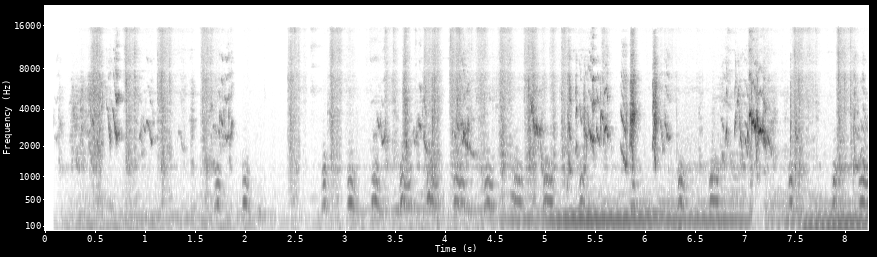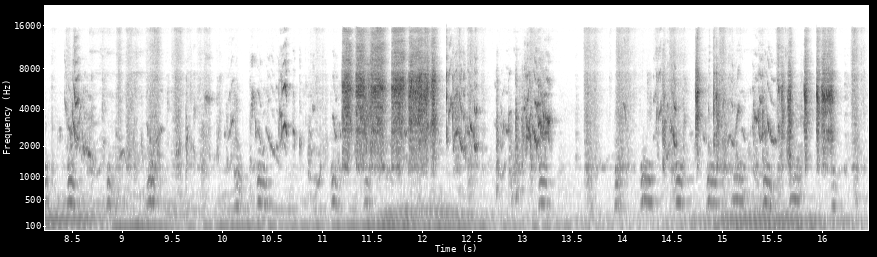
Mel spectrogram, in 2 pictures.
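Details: Exhibition budgerigars (Melopsittacus undulatus) chattering constantly with rapid, scratchy warbles and sharp chirps, many birds calling at once.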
